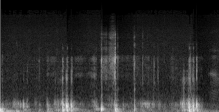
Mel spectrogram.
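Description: A baby swing in motion, heard through a camera mounted on it: rumbling and knocking in bursts that come back with each swing, about every one to one and a half seconds.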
